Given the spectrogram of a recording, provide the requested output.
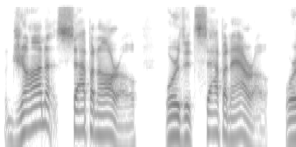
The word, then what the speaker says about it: Saponaro: A lot of people say Saponaro, so that's fine, but I say Saponaro. I like Saponaro because I say orange and not orange, and I say Same.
